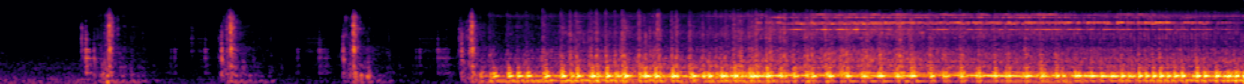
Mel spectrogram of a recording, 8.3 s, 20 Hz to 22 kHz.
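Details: Yamaha Banshee two-stroke that sat for 7 years, after cleaning the carburetors and fuel line (it used to run, die and leak fuel), kicks three times, then catches and runs steadily and crisply.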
